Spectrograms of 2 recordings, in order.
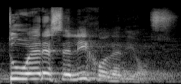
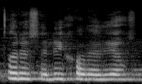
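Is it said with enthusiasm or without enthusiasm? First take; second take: with enthusiasm; without enthusiasm. First: It is said with strong enthusiasm. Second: It is said listlessly, without enthusiasm.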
